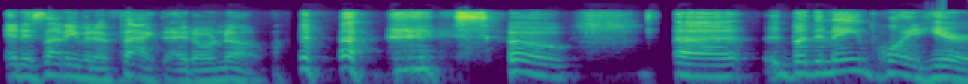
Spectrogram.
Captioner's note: laugh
